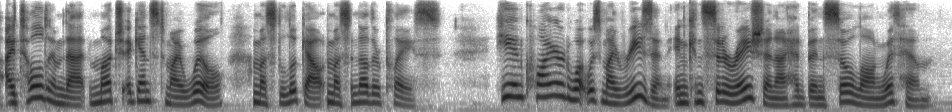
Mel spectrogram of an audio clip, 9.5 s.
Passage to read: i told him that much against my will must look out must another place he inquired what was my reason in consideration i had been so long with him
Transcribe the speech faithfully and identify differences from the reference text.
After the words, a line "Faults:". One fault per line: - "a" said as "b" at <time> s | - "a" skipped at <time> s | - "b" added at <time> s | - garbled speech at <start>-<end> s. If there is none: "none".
i told him that much against my will must look out must another place he inquired what was my reason in consideration i had been so long with him
Faults:
none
